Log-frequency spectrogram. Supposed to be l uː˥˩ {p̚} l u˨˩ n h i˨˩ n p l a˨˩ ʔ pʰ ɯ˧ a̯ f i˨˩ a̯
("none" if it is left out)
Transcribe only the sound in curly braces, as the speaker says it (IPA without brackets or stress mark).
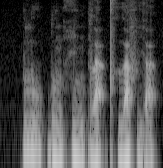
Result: p̚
